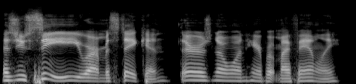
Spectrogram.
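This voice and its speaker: A woman voicing a calm, guarded father in a storybook reading. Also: fairly high pitch, brisk, clean tone, no echo, poor audio. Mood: firm. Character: calm, steady father protecting his family.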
